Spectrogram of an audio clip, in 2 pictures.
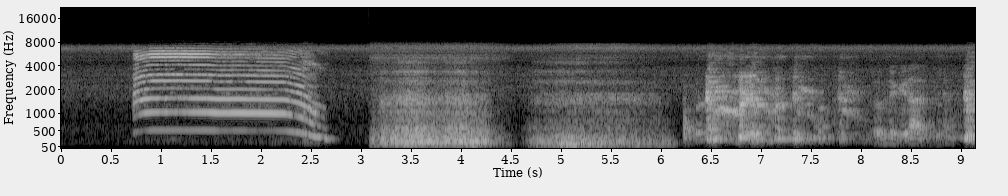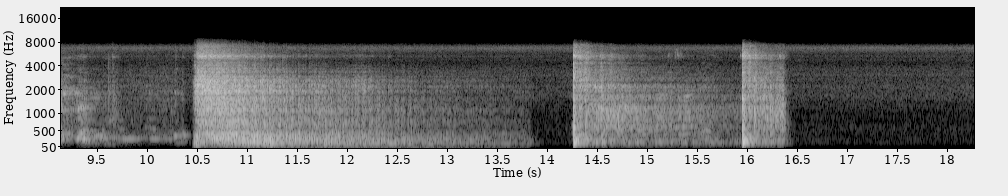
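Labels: At 0.71 seconds, someone screams. Then at 3.08 seconds, breathing is heard. After that, at 6.21 seconds, a person coughs. Next, at 10.44 seconds, there is an explosion. Finally, at 14.24 seconds, you can hear gunfire.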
